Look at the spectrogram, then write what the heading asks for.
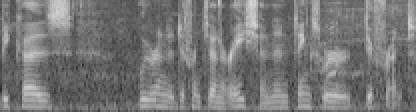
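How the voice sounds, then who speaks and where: Noticeable background noise sits under a woman's fairly low-pitched voice. She keeps a moderate pace and fairly even intonation. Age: 70s. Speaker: interviewee. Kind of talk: street interview answer.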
